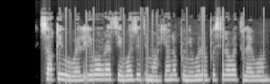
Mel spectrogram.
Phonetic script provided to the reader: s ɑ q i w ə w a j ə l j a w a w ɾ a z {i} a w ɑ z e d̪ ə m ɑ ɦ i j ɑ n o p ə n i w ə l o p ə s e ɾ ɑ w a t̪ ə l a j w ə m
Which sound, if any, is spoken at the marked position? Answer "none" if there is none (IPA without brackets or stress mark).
j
